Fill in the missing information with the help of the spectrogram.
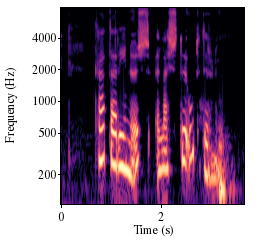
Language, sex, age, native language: Icelandic, female, 30-39, Icelandic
